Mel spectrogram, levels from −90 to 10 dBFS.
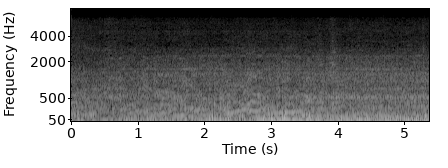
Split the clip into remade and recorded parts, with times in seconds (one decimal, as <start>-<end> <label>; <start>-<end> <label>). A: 0.0-0.4 recorded; 0.4-3.6 remade; 3.6-5.4 recorded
